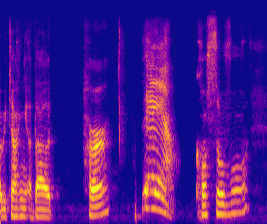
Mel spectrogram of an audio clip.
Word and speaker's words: Kosovo: talking about her damn kosovo or or as they would pronounce kosova kosova is she's 23.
